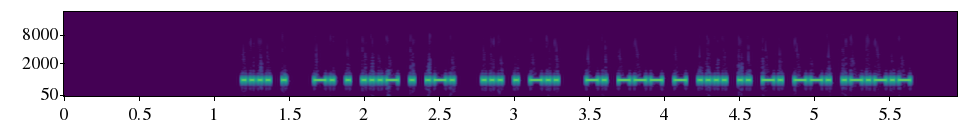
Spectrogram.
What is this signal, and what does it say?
Morse code, heard as a keyed tone, about 45 wpm, 690 Hz. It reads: HE NEVER SED NOTHING.
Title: Sentences from Top 500 Words and Abbreviations 45wpm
